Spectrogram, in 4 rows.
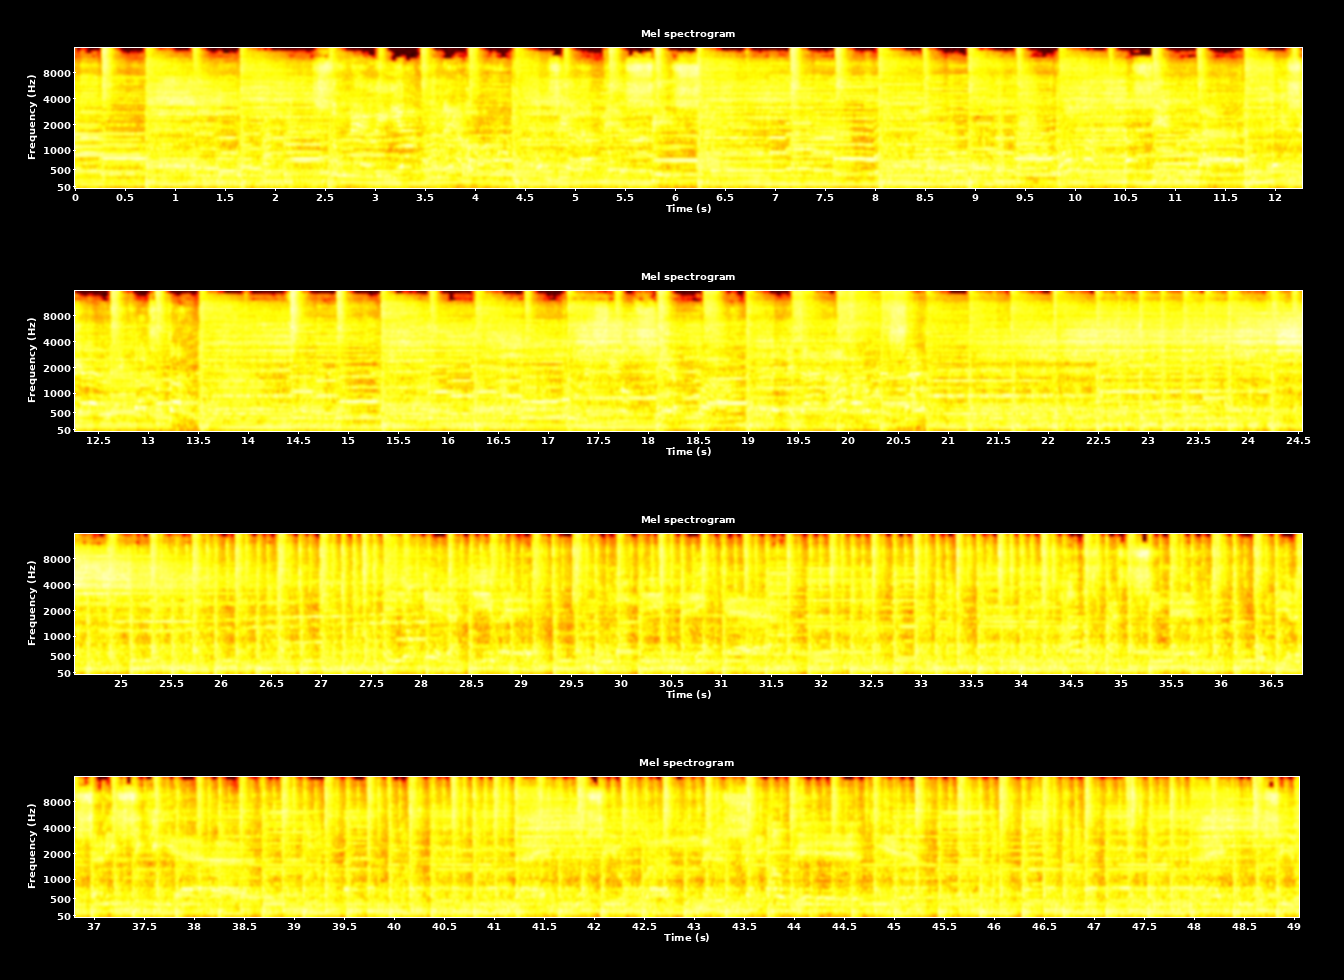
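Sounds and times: accordion: 0.0 - 49.0
blues band playing: 0.0 - 49.0.

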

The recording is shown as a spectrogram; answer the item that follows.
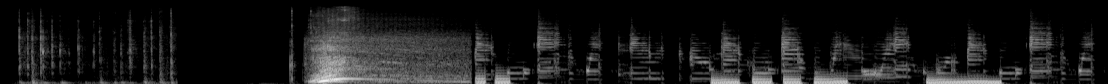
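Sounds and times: keyboard typing clicks: 0.2 - 1.8.

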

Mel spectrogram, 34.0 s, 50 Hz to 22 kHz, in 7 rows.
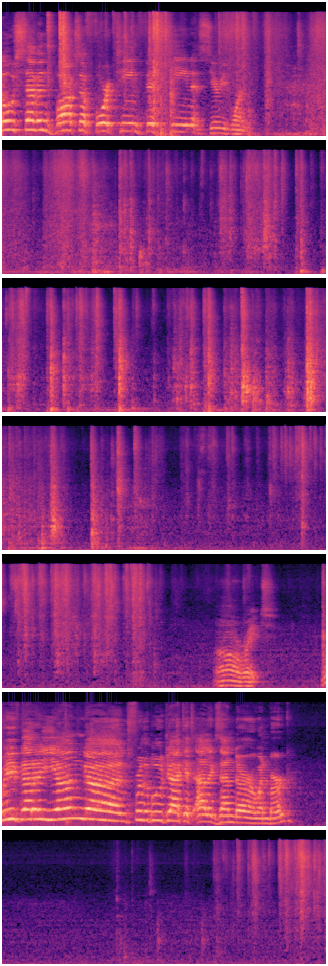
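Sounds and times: card packs rustling and crinkling: 0.2 - 22.0, 32.3 - 34.0.

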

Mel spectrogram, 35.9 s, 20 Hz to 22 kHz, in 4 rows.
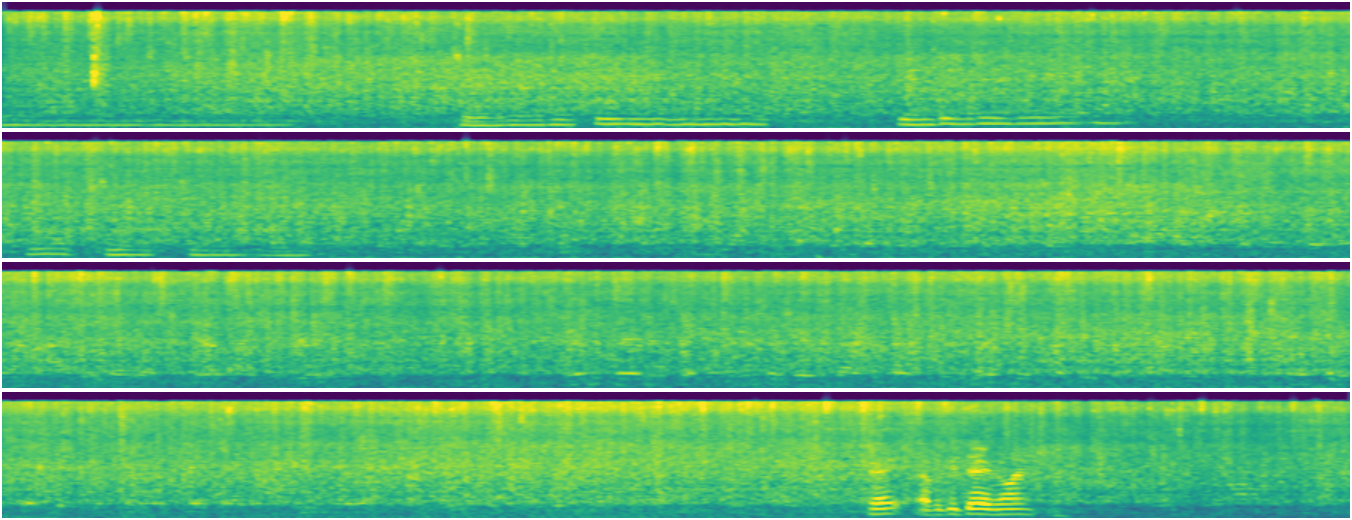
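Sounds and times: person's voice: 0.0 - 7.8, 9.0 - 12.7, 13.5 - 20.6, 21.6 - 30.9, 32.0 - 35.9
steady rain falling: 0.0 - 35.9.

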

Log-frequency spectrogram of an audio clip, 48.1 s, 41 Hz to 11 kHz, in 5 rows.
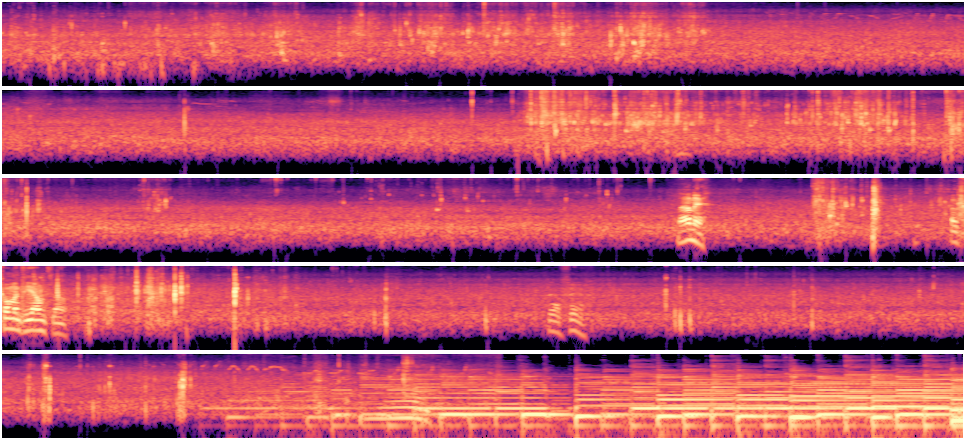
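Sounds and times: water splashing and sloshing: 0.0 - 8.0, 14.3 - 43.0.

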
